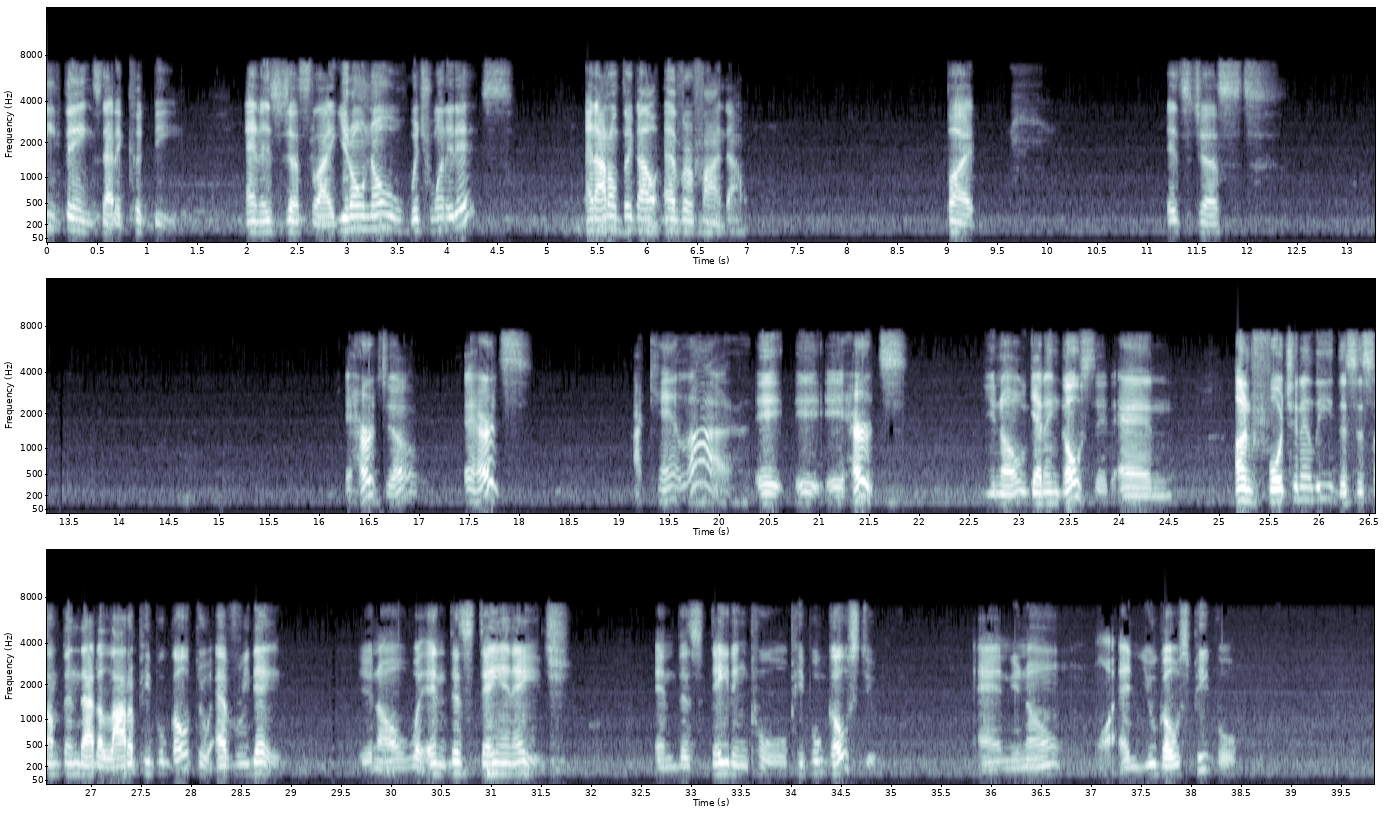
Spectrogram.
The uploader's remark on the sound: In the car. Driving.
